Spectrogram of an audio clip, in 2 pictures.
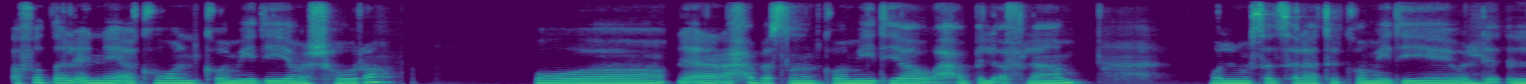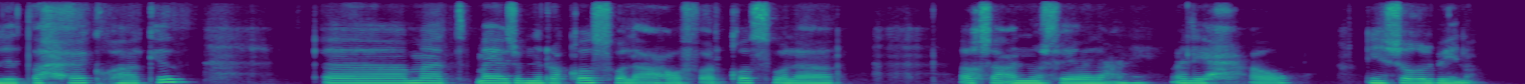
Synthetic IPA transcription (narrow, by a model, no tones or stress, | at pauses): ʔɑfɑðˤːɨlʔɪnːiʔakʰuːnkʰomeːd̪ɪjːamaʃhuːɾˤɑ | w | lɪ̰ʔa̰nʔaħabːʔɑsˤlɑnɪlkʰoːmiːd̪jawʔa̰ħabːɪlʔa̰flaːm | wɪlmʊsalsalaːt̪ɪlkʰomeːd̪ɪjːawɪlʔlːid̪ˤɑħːɪkwhaːkɪð | ʔmamajaʕd͡ʒɪbniɾˤɑqːɨsˤwalːa̰ʔa̰ʕɾa̰fʔɑ̰ɾˤqɨsˤwa̰lːa | ʔaxʃaʕʔɪ̰nːuʃeːjaʕnimaliːħʔa̰w | jɪnʃaɣɪlbeːnu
